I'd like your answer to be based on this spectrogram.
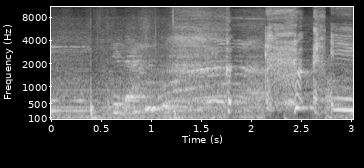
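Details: Severe coughing during a livestream: several harsh coughs mixed with throat clearing and talk, with background music.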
